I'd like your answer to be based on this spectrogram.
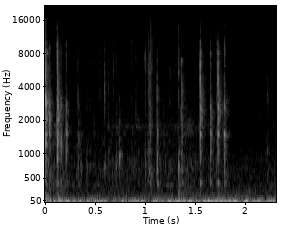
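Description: Quick bursts of computer keyboard typing, close and crisp, with clustered keystrokes and brief pauses between short runs.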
